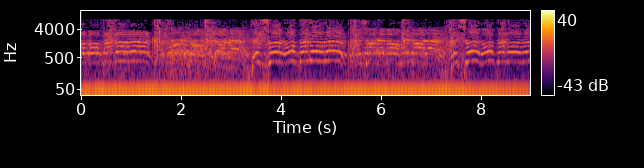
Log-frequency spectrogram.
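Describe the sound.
A large crowd chants slogans in unison, loud rhythmic shouted phrases rising and falling in repeated bursts, with voices overlapping and the chant sustained throughout.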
